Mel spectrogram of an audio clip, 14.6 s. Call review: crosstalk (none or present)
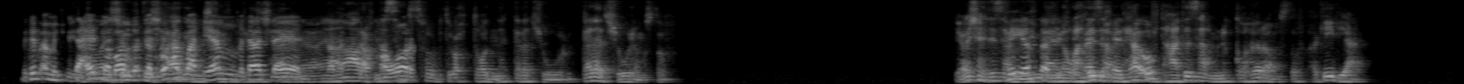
present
